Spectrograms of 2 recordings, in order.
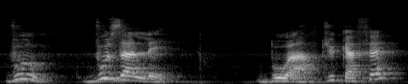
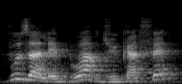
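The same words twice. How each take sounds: First: Slow dictation. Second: Said in the usual way. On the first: Shown as a demonstration. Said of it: "slow teaching demo of a sentence". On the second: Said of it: "repeat at normal speed".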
